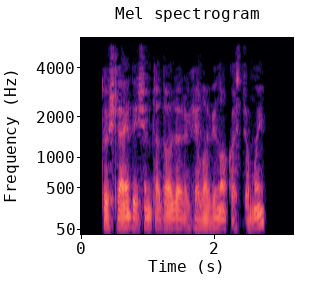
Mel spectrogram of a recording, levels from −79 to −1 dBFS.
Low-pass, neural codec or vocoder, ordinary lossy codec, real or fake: 5.4 kHz; codec, 16 kHz, 4 kbps, FreqCodec, larger model; MP3, 24 kbps; fake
